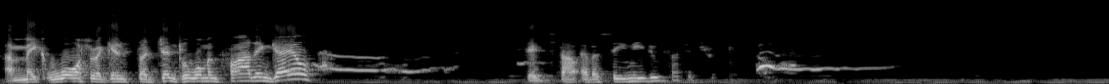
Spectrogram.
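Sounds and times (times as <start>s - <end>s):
man imitating dog whine: 3.1s - 4.6s, 7.6s - 9.0s.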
